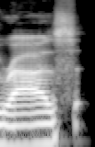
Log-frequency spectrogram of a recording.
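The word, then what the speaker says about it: Ra's: I always feel like it But should be Raz if the person's American, because Americans will never really bother to pronounce things Raish, 100% right.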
